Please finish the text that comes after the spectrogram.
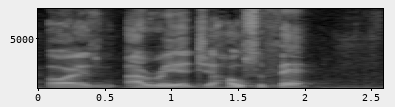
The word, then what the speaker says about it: Jehoshaphat: to the valley of yahawah shapat or as I read Jehoshaphat is pronounced in the Paleo Hebrew yahawah shapat which means yahawah's judgment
